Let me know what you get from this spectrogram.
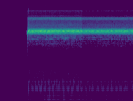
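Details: A field cricket in the Nilgiris, India, sings a steady, high, shrill trill that starts abruptly and holds without a break.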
